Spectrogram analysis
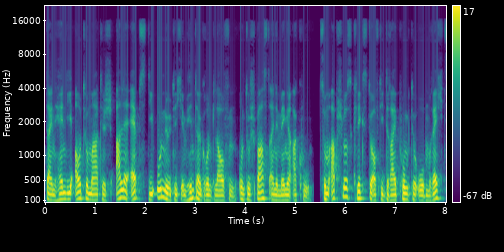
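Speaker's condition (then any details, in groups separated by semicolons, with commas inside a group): No condition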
